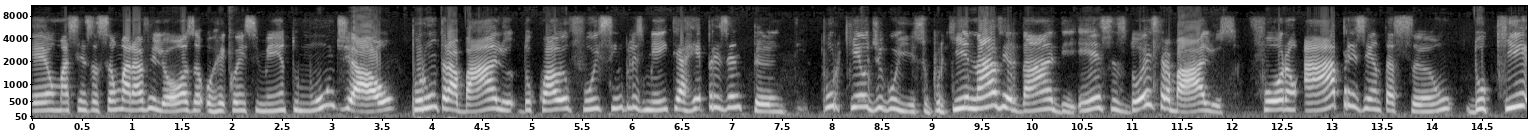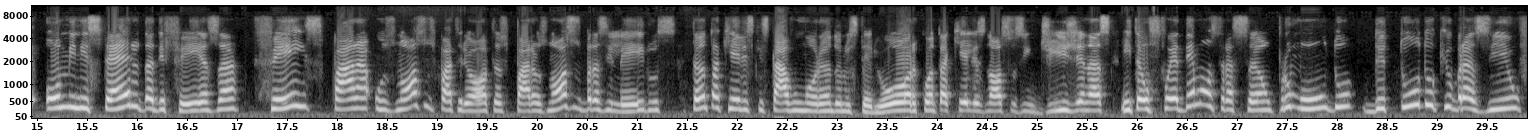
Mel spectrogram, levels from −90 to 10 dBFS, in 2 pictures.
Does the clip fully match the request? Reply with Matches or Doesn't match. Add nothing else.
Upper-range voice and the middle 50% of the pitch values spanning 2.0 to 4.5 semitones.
Matches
